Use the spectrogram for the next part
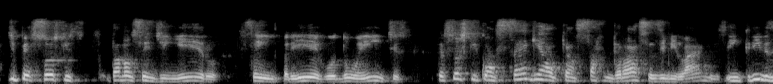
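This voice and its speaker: Earnest Brazilian man with a high voice. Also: dark tone, poor audio. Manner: earnest storytelling, often asks "né?". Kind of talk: preaching on a livestream. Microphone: livestream setup.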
